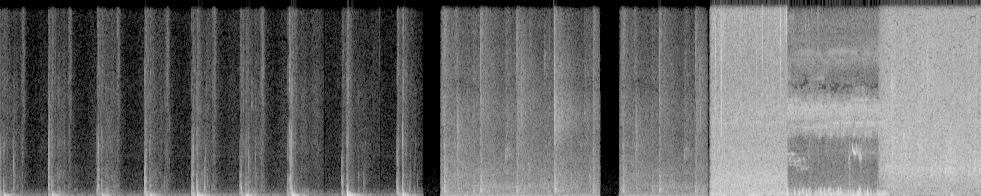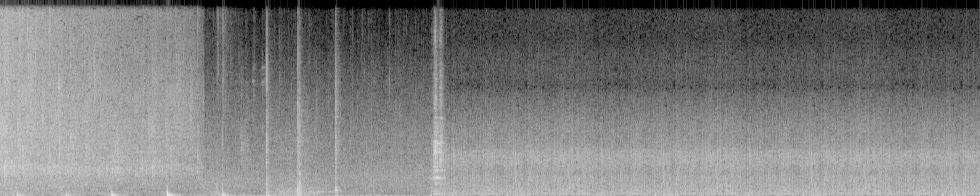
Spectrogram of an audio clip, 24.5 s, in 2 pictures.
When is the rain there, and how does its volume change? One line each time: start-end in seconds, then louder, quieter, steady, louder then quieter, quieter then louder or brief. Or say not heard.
8.8-24.4 quieter.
